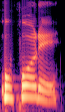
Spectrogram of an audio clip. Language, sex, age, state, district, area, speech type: Bengali, female, 30-45, West Bengal, Purba Medinipur, rural, read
